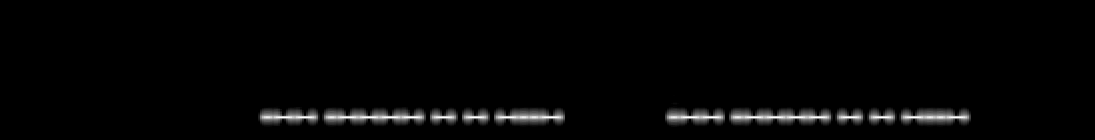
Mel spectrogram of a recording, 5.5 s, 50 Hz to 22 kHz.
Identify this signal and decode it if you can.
Morse code, heard as a keyed tone, about 42 wpm, 700 Hz. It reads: W1TTX W1TTX
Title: USA Call Signs - 5 Characters - Repeated 2x - 45wpm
